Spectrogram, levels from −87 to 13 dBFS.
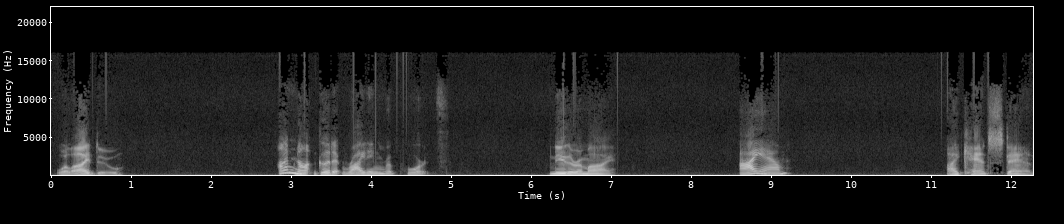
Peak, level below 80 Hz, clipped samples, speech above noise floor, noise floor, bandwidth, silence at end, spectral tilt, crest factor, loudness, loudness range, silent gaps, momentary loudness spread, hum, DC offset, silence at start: -2 dBFS; -54 dBFS; under 0.1%; 37 dB; -54 dBFS; 16.5 kHz; 0 s; -6 dB/octave; 18 dB; -18 LUFS; 4 LU; none; 14 LU; none; under 0.1%; 0.1 s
